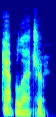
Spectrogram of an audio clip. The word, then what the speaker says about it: Appalachia: Yeah, Appalachia.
